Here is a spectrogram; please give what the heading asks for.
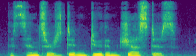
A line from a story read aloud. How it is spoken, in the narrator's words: he whispered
